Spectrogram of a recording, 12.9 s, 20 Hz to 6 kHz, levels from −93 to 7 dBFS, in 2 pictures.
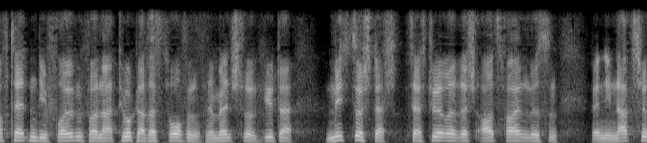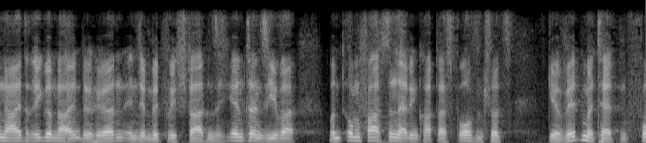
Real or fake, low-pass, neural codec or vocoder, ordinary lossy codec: fake; 5.4 kHz; codec, 16 kHz, 1.1 kbps, Voila-Tokenizer; none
